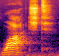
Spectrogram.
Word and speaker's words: watched: is a T sound so the past tense become separated separated since it's a T sound it adds an extra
